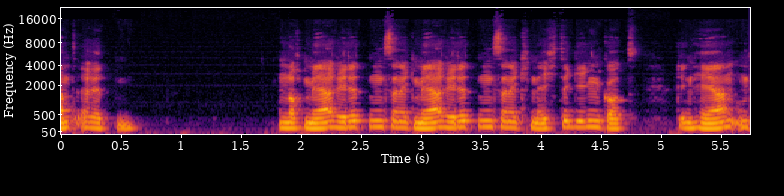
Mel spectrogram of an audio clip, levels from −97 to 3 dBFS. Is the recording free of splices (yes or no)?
no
